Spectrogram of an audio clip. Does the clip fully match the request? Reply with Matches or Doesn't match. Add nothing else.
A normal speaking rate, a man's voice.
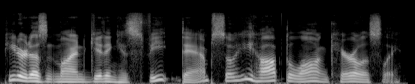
Matches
